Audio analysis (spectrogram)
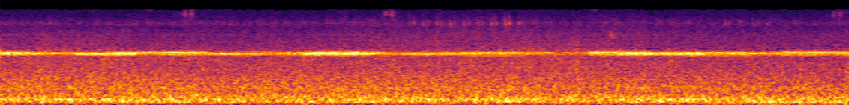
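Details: Forest crickets chirping in a dense chorus, an unbroken high-pitched trill that swells slightly in places, with a constant low rushing noise underneath.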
